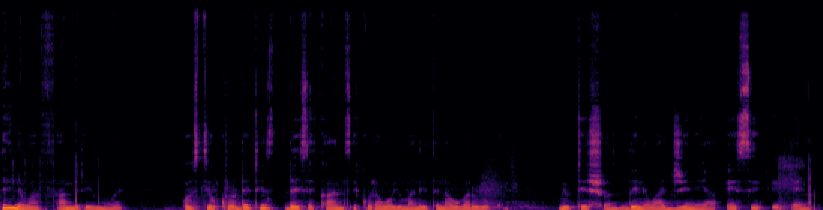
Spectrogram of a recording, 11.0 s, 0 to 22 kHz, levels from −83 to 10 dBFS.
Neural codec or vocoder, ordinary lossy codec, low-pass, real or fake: none; none; none; real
